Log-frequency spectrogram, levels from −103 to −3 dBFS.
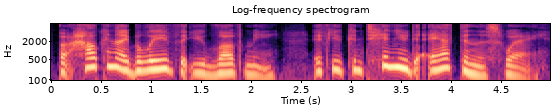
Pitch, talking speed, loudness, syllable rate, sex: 190 Hz, 205 wpm, -16 LUFS, 4.7 syllables/s, female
